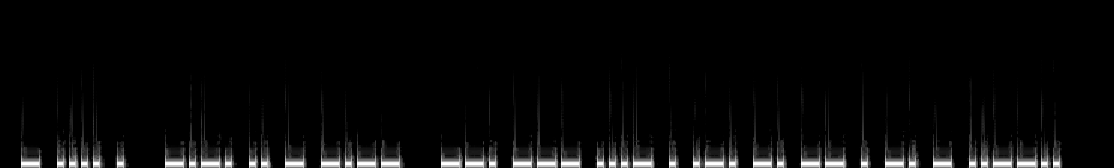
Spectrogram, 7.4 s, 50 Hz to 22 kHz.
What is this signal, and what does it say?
Morse code, heard as a keyed tone, about 30 wpm, 700 Hz. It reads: THE CITY GOVERNMENT?
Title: Sentences from Top 1400 Words 30wpm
